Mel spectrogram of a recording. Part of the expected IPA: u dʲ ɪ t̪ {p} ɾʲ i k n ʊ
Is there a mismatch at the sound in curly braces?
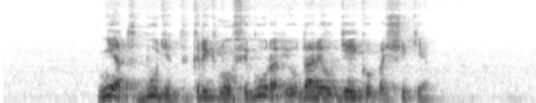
yes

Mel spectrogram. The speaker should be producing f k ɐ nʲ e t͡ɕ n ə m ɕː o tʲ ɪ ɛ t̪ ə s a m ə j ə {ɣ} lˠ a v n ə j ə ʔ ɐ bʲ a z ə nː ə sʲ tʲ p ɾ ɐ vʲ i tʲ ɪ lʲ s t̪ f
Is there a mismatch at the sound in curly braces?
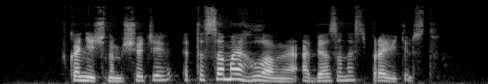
no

